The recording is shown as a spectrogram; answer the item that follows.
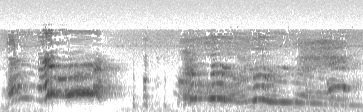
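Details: Beagle barking indoors while its owner's friend coaxes a pug to speak; a sharp tonal bark, a short pause, then a long drawn-out howling bark that slides downward in pitch over about two seconds.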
